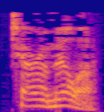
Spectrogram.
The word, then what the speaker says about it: Ciaramella: I mean, you can't make that up, but it's pronounced like Charlie Ciaramella.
